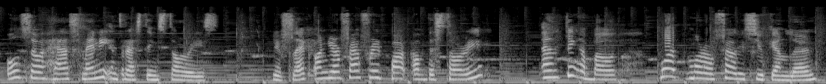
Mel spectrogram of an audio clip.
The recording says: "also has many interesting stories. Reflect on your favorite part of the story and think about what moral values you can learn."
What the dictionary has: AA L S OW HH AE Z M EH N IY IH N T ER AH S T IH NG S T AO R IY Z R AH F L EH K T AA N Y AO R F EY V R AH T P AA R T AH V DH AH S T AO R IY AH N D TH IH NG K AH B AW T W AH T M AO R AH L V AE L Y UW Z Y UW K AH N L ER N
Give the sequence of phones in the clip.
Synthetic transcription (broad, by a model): AA L S OW HH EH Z M EH N IY IH N T ER AH S T IH NG S T AO R IY S R AH F L EH K T AA N Y AO R F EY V R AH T P AA R T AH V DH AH S T AO R IY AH N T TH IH NG K AH B AW T W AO T M AO R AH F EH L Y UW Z Y UW K AH N L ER N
